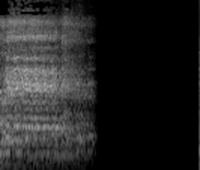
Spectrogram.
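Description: A person's drawn-out vocal sound, cut off abruptly about a second in and followed by complete silence.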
